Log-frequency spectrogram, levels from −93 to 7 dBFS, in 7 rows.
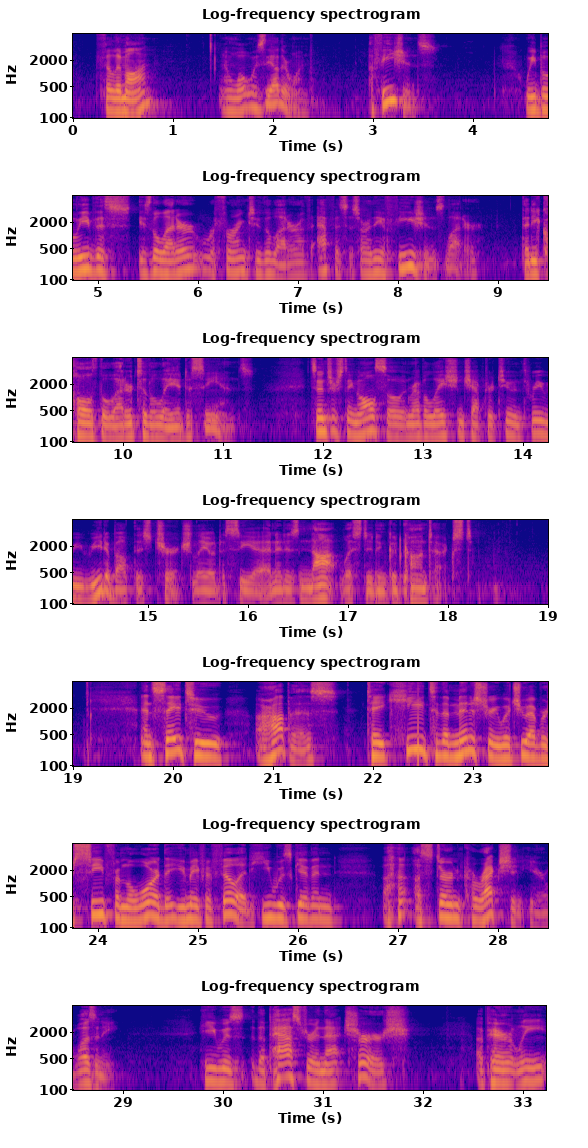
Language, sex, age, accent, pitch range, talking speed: English, male, 40-59, American, 140-175 Hz, 170 wpm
